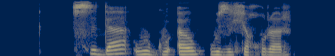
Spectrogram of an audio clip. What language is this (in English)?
Adyghe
